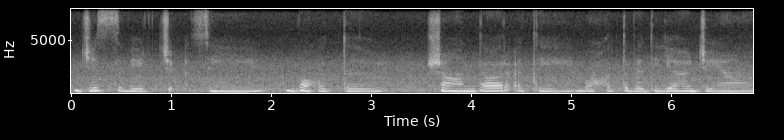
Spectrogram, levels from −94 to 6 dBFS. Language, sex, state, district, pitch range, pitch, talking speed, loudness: Punjabi, female, Punjab, Kapurthala, 220-245 Hz, 230 Hz, 80 wpm, -17 LUFS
